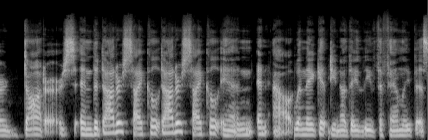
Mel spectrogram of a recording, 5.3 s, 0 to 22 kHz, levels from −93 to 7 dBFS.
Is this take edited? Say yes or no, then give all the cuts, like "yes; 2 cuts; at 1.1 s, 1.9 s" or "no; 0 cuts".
yes; 3 cuts; at 2.0 s, 3.7 s, 4.1 s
